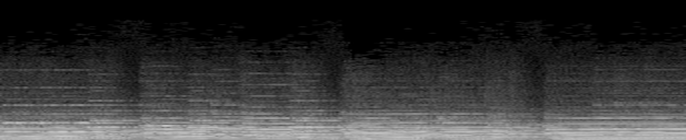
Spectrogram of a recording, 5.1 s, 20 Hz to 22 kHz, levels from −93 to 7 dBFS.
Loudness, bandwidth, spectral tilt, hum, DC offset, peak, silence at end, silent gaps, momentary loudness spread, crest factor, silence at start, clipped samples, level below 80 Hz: -19 LUFS; 13 kHz; -6 dB/octave; none; under 0.1%; -6 dBFS; 0 s; none; 4 LU; 14 dB; 0 s; under 0.1%; -68 dBFS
